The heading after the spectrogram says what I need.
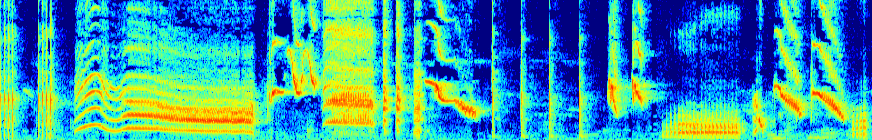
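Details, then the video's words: Calling to gather its flock, a common myna gives wavering whistled notes that melt into a drawn-out harsh rasp, then sharp clicks, descending squeaky whistles and another grating burst. "Tiếng sáo nâu gọi bầy"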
